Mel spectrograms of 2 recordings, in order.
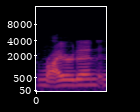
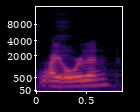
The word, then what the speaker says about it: Riordan: Still get his name wrong after finding out that it's Riordan instead of Riordan.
